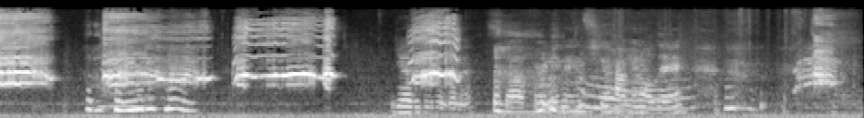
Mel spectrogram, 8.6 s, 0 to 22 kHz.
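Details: An 11-week-old fennec fox gives high, squealing whines in bursts, with a woman talking between them.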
